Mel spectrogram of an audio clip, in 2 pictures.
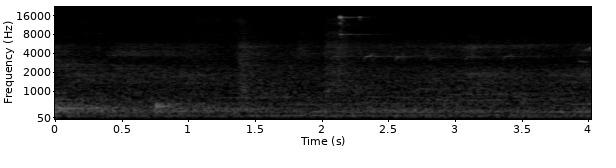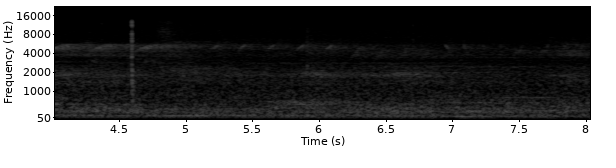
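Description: Low room noise with a few faint light taps as a clear plastic ruler is handled and set against the potentiometer wire beside the jockey.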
